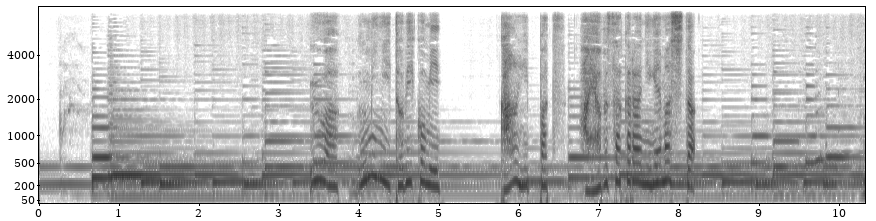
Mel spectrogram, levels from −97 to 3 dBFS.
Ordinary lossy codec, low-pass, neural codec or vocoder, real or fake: none; 7.2 kHz; none; real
